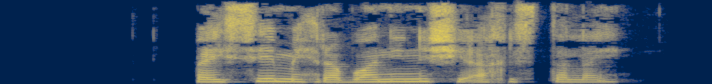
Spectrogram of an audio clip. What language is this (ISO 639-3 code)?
pus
